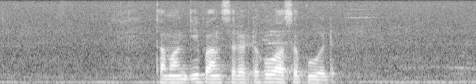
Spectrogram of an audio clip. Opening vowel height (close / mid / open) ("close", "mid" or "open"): open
